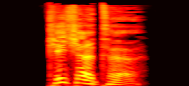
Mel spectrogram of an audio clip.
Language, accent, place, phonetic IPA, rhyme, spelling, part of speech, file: German, Germany, Berlin, [ˈkɪçɐtə], -ɪçɐtə, kicherte, verb, De-kicherte.ogg
- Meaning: inflection of kichern: 1. first/third-person singular preterite 2. first/third-person singular subjunctive II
